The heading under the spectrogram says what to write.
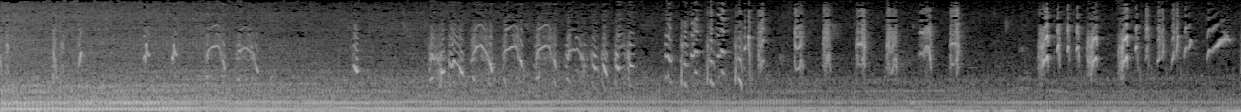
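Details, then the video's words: Cage-bird recording of a bulbul known locally as cucak kurincang, kutilang sutra or kuniran: arched, slurred whistled notes early on, then a run of sharp, clicky chips over steady low rumbling background noise. "kicau cucak kurincang"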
